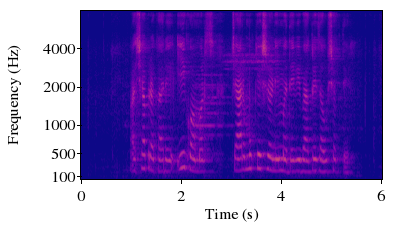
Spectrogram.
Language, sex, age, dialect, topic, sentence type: Marathi, female, 36-40, Northern Konkan, agriculture, statement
